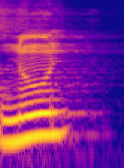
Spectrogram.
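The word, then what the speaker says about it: ن: First one was known. The origin of letter known is tip of the tongue and it will go connect to gum of the two top front teeth here.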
